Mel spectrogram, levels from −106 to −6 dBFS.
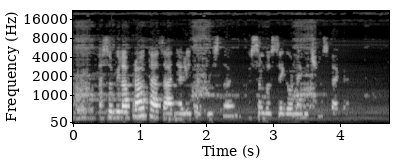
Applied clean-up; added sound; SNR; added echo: classical method spectral subtraction.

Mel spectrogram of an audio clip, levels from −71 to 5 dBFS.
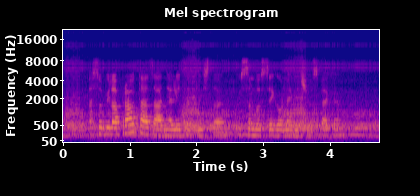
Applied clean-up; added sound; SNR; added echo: none; Engine; 5 dB; none.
